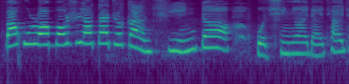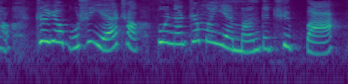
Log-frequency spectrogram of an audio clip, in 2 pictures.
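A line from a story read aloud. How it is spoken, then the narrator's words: Sighing. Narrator (Chinese): 笨笨摇摇头，叹了口气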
